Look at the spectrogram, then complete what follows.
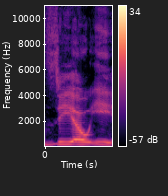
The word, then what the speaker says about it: Zoe: listen, where I'm from at least, even when it's spelled Z-O-E, it's still pronounced Zoe.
